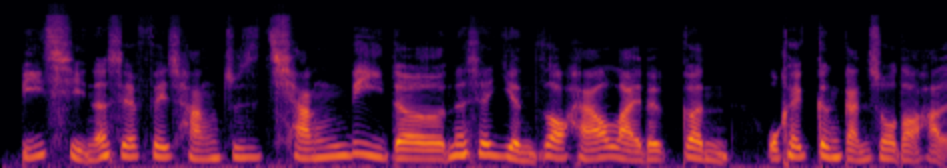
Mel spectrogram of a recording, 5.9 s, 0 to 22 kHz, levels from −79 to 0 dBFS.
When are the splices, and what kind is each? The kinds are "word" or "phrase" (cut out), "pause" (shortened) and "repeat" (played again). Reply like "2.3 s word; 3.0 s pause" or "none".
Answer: none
